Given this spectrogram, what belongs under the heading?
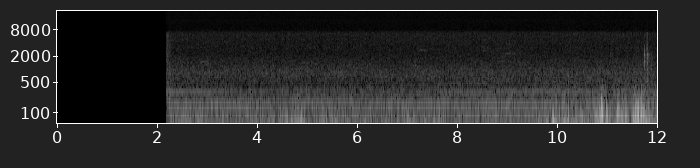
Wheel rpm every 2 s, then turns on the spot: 0, 0, 0, 0, 0, 0.
none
